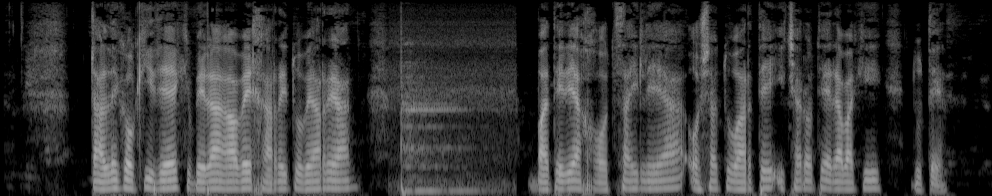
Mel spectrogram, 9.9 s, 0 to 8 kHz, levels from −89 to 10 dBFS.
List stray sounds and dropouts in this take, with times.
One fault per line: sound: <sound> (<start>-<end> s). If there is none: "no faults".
sound: thud (4.0-5.1 s)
